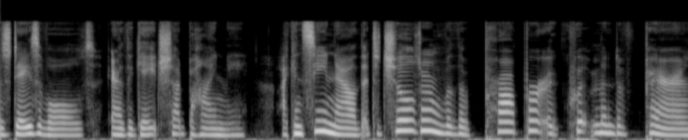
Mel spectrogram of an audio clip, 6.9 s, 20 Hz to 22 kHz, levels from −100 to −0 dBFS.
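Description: From 3.89 s to the end of the speech, the pace abruptly drops to about 0.63 times normal speed while the pitch stays unchanged. This is a time-stretched section, likely produced by software lengthening the audio by repeating short slices, which makes it drag. Because the pitch holds steady, it differs from a simple playback-speed slowdown, where everything would also drop in pitch and sound deeper.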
